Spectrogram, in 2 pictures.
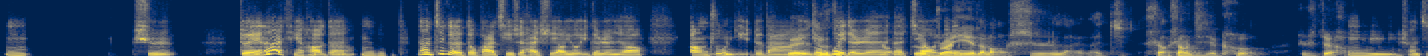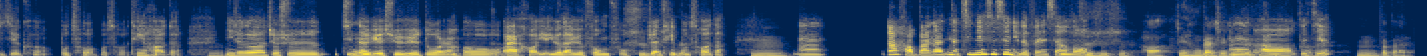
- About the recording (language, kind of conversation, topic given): Chinese, podcast, 自学一门技能应该从哪里开始？
- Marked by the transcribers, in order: none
